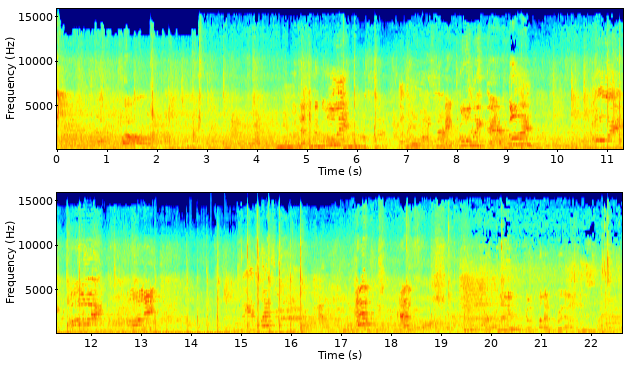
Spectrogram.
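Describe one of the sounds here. Young players shout and call out across a large echoing ice rink.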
